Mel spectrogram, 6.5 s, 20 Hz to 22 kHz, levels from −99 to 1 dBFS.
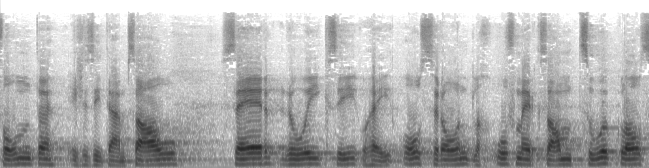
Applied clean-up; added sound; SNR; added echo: none; none; none; none.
